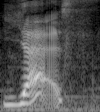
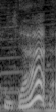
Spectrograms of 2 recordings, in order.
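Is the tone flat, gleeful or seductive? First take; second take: gleeful; seductive. First: It is said with gleeful excitement. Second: It is said in a seductive tone.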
